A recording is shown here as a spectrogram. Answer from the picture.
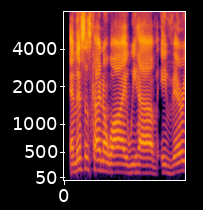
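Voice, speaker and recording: A man with an American accent talks at a fairly high pitch on a very clean recording with a silent background. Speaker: crypto NFT project founder. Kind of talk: casual live audio talk / project pitch. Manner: enthusiastic, frequent filler 'right'.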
